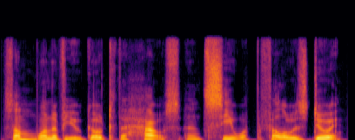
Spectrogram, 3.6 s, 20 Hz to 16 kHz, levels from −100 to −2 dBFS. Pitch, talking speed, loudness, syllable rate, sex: 105 Hz, 255 wpm, -21 LUFS, 5.4 syllables/s, male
